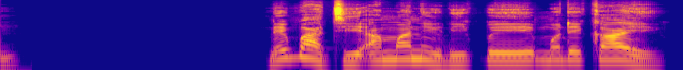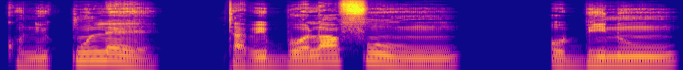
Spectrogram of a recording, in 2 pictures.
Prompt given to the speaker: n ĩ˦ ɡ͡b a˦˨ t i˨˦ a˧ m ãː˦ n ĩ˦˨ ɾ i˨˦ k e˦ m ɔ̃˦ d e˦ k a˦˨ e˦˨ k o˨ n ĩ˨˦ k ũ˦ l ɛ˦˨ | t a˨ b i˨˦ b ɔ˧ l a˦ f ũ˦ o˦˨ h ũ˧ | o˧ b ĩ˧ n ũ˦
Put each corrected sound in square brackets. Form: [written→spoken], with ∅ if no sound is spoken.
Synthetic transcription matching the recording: n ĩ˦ ɡ͡b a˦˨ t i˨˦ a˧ m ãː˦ n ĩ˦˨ ɾ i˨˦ [k→k͡p] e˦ m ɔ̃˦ d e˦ k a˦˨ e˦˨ k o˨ n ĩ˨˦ k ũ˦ l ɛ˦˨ | t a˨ b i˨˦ b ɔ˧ l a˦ f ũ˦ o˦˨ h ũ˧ | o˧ b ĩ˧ n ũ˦

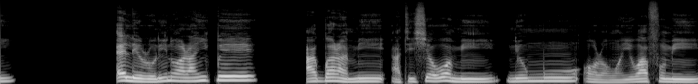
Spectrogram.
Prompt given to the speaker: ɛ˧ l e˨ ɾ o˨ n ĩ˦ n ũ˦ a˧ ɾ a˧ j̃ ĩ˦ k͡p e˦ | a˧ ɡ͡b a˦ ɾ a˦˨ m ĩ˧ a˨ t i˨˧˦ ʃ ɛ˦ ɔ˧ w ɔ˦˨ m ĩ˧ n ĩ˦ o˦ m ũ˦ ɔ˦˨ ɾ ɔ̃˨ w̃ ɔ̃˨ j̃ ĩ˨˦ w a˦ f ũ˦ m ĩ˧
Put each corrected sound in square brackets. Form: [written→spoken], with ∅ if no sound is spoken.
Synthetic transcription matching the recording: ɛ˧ l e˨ ɾ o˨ n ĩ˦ n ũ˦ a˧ ɾ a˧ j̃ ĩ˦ k͡p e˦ | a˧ ɡ͡b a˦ ɾ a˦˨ m ĩ˧ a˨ t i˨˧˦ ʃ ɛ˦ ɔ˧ w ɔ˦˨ m ĩ˧ n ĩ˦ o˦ m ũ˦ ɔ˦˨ ɾ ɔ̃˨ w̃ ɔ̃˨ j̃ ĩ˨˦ w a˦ f ũ˦ m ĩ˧

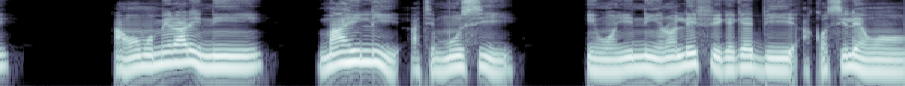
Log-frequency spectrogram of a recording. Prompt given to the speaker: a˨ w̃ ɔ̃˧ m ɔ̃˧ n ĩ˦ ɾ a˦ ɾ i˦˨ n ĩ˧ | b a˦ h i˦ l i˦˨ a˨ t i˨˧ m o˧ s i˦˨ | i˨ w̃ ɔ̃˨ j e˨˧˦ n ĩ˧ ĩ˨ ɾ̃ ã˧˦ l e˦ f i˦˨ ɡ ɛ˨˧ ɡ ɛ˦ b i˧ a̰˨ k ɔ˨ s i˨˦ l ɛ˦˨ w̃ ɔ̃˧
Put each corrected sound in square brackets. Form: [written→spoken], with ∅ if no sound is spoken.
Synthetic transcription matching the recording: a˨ w̃ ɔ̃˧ m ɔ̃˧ [n→m] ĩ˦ ɾ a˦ ɾ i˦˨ n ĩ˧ | [b→m] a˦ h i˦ l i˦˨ a˨ t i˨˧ m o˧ s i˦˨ | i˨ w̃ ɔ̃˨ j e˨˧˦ n ĩ˧ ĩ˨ ɾ̃ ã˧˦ l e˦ f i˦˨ ɡ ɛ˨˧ ɡ ɛ˦ b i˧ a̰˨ k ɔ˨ s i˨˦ l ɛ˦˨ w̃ ɔ̃˧

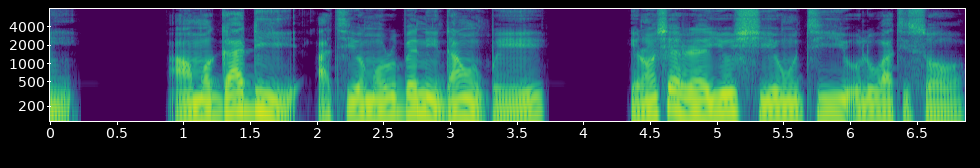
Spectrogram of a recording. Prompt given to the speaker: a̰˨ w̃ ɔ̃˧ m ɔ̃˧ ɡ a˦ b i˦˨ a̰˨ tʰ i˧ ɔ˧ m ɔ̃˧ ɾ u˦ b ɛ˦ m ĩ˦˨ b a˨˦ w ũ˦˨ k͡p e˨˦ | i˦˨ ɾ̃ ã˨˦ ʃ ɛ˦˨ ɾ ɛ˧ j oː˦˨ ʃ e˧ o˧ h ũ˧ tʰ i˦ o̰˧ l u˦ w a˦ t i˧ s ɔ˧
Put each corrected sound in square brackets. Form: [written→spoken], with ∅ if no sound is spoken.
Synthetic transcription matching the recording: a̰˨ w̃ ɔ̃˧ m ɔ̃˧ ɡ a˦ [b→d] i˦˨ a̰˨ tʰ i˧ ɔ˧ m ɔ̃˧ ɾ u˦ b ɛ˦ [m→n] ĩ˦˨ [b→d] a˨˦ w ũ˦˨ k͡p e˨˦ | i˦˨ ɾ̃ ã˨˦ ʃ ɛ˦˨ ɾ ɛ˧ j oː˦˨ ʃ e˧ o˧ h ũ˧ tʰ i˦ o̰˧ l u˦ w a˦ t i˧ s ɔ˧

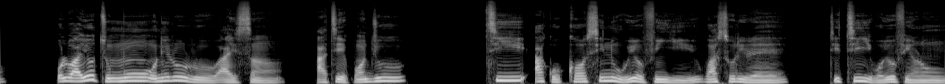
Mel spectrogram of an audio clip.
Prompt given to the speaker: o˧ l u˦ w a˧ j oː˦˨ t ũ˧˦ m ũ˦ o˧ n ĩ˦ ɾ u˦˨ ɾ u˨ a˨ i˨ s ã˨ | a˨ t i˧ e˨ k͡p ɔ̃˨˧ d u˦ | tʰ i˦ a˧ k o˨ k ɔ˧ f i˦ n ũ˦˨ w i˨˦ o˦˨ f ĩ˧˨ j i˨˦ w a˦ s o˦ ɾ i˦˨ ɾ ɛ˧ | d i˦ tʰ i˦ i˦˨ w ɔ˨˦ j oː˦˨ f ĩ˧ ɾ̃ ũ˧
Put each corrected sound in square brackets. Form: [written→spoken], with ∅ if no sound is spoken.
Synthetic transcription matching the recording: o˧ l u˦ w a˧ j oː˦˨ t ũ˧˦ m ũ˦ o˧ n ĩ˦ ɾ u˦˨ ɾ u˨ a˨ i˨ s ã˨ | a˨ t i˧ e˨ k͡p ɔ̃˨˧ [d→d͡ʒ] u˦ | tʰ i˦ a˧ k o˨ k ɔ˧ [f→s] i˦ n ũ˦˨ w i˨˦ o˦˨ f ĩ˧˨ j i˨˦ w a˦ s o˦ ɾ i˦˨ ɾ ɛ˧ | [d→t] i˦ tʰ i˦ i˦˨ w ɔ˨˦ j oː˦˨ f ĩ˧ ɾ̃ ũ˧

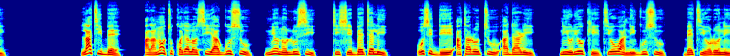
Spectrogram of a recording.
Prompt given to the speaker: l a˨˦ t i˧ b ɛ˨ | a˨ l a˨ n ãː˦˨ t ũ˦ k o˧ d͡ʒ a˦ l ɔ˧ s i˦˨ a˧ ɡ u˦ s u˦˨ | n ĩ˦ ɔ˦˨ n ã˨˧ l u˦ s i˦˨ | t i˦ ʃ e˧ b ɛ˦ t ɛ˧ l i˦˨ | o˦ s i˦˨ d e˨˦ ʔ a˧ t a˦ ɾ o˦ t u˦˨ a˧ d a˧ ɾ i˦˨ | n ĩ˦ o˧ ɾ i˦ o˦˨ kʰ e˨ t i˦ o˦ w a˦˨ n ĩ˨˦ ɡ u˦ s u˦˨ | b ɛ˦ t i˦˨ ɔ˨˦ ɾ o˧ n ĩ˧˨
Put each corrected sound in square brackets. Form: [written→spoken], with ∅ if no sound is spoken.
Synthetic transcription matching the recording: l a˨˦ t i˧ b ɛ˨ | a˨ l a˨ n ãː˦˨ t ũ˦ k [o˧→ɔ˧] d͡ʒ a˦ l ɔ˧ s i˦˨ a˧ ɡ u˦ s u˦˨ | n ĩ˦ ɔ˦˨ n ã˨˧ l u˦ s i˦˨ | t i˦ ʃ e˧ b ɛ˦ t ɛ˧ l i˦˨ | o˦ s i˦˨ d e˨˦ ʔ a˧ t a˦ ɾ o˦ t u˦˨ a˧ d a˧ ɾ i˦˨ | n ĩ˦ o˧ ɾ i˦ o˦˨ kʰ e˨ t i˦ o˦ w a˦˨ n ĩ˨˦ ɡ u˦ s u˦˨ | b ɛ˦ t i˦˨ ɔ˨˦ ɾ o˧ n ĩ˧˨

